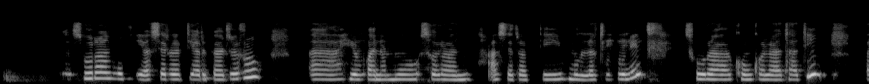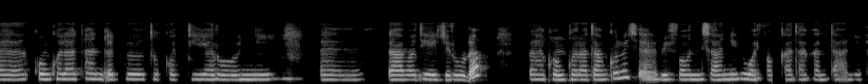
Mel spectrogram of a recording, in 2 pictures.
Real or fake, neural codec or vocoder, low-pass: fake; codec, 16 kHz, 2 kbps, FunCodec, trained on Chinese and English, 25 frames a second; 7.2 kHz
